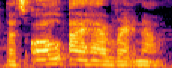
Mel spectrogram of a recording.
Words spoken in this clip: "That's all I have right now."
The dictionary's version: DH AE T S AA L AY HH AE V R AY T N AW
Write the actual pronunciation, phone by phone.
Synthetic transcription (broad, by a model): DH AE T S AA L AY HH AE V R AY T N AW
